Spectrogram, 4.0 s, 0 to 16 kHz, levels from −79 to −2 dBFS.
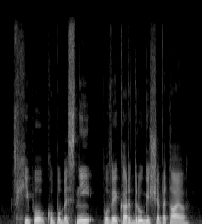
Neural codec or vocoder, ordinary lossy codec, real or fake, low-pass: none; none; real; 14.4 kHz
